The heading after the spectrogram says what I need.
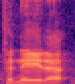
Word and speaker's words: Pineda: I have said everyone's name wrong. It's Mauricio Pineda.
